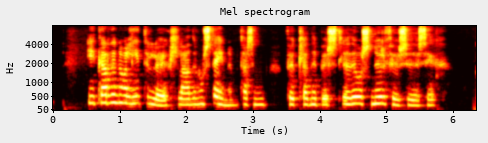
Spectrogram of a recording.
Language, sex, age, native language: Icelandic, female, 40-49, Icelandic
